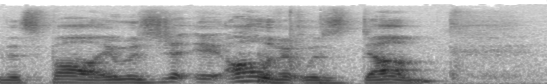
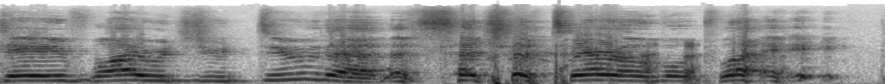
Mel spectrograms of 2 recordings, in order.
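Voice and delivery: loud, high-pitched, drawn-out complaining shout; 9 semitones higher, 8 dB louder than usual. Recounting watching another player's stream after the point, retelling his shout. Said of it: "he's shouting".

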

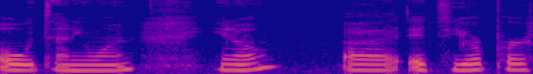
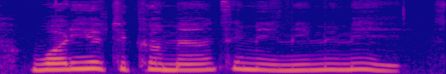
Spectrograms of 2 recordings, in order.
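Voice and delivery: mocking, derisive take on an offended, upset voice; 3 dB louder than usual. Talking about coming out, mimicking the upset homophobes: mocking impression of homophobes. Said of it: "that's my imitation of them".

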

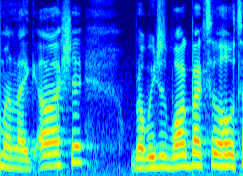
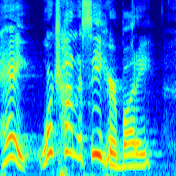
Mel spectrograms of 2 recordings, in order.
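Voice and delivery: put-on pitched-up blue-collar Midwestern accent; 6 semitones higher, 4 dB louder than usual. Retelling what a woman said to a guy, in a Midwestern accent.

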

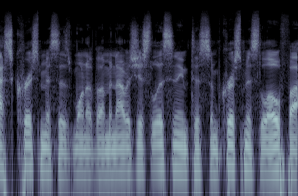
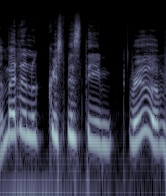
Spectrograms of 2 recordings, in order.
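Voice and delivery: put-on tiny, very high little girl voice. Describing his Christmas-themed bedroom, mocking his own words: little girl voice. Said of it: "Sound like a little girl right now".

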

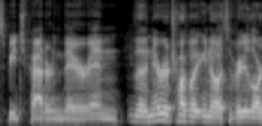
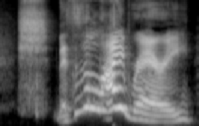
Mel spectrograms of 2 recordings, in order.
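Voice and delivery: very loud, very slow, swooping sing-song delivery; 9 semitones higher, 10 dB louder than usual. Retelling a cartoon goose's line in a library: imitating saying it loudly. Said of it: "she's saying it loudly".

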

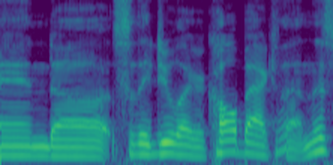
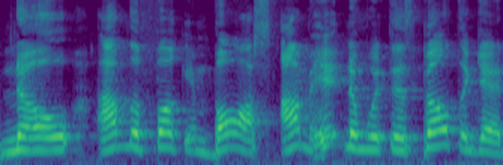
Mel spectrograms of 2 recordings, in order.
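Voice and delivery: loud hollering yell; 8 semitones higher than usual. Retelling a match where Cody refuses the ref's order: imitating Cody yelling at the ref. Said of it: "yells at the ref".

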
